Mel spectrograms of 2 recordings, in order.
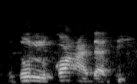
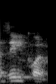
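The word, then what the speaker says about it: ذو القعدة: রজব শাবান রমাদান শাওয়াল দুলকদাতি আমরা জিলকদ বলি আসলে আরবি শব্দটা হলো দুলকদাতি দুলহিজ্জাতি হ্যাঁ আমরা জিলহজ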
